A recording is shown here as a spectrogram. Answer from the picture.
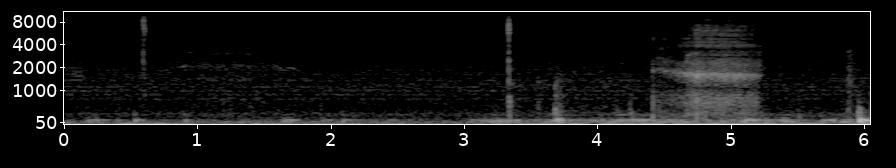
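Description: Faint wet mouth clicks and lip smacks from licking a hard candy cane, mostly very quiet. About four and a half seconds in there is a short breathy exhale.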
